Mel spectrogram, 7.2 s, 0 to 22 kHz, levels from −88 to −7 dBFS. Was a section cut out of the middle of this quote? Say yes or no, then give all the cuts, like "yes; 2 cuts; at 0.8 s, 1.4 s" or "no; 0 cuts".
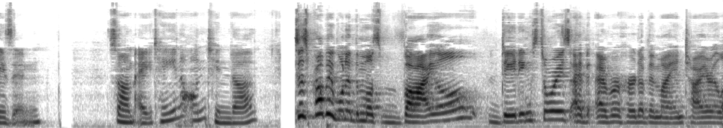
yes; 1 cut; at 2.8 s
